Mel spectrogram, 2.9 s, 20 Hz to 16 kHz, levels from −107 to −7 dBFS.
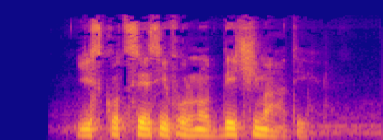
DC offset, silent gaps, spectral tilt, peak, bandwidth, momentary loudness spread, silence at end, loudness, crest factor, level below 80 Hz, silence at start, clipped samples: under 0.1%; none; -5 dB/octave; -6 dBFS; 11.5 kHz; 16 LU; 0.6 s; -25 LUFS; 20 dB; -58 dBFS; 0.55 s; under 0.1%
